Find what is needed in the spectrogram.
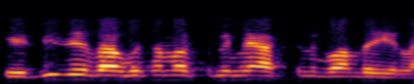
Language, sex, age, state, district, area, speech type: Odia, male, 45-60, Odisha, Jagatsinghpur, rural, conversation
